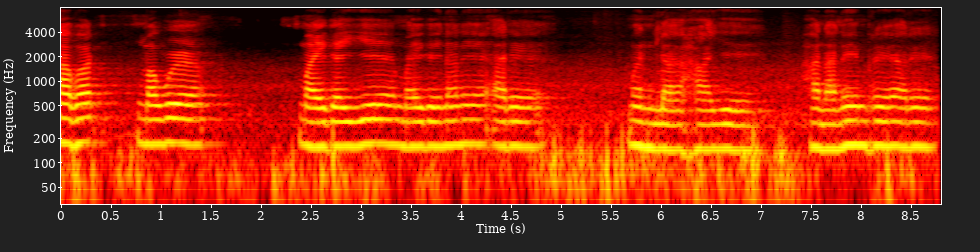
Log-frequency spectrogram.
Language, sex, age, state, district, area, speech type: Bodo, male, 60+, Assam, Chirang, urban, spontaneous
